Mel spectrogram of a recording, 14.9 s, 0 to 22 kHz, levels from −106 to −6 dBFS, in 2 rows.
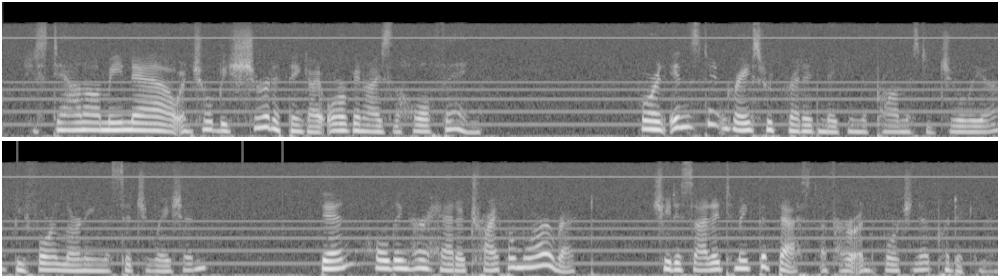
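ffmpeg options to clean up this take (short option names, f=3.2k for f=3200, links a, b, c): -af "adeclick=t=4,bandreject=f=381.2:t=h:w=4,bandreject=f=762.4:t=h:w=4,bandreject=f=1.1436k:t=h:w=4,bandreject=f=1.5248k:t=h:w=4,bandreject=f=1.906k:t=h:w=4,bandreject=f=7.3k:w=30,afwtdn=0.0079"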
